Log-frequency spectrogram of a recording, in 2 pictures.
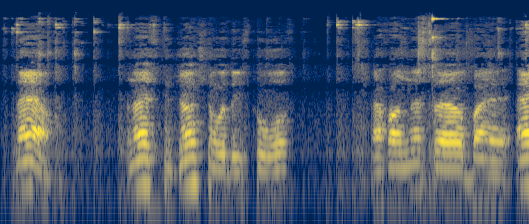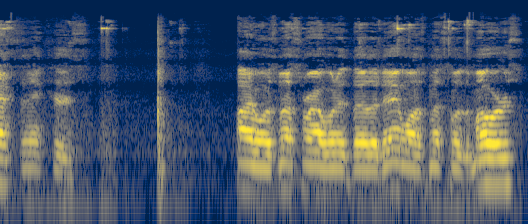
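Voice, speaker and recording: With a Southern US accent, a man talks in fairly even intonation, leaving long, frequent pauses. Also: medium pitch for a man, moderate pace. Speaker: YouTuber reviewing tools. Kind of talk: casual vlog tool review.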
